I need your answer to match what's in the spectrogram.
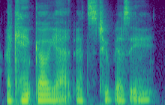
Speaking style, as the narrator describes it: muttered very softly

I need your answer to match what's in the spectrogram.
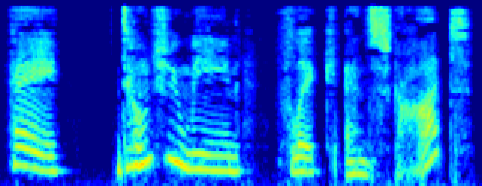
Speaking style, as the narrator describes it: I laughed

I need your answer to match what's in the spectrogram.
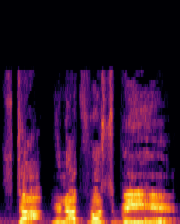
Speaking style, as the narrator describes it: The security guard shouted

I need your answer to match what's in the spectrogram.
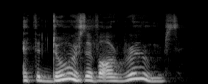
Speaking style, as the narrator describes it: he said hoarsely

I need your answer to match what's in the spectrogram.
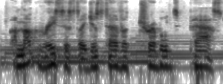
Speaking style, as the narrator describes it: Venek will start murmuring

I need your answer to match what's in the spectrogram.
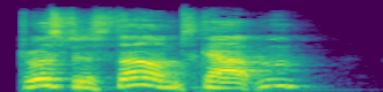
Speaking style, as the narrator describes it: cried

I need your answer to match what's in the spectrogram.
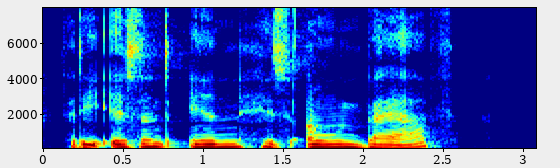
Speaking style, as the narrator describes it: I said very quietly

